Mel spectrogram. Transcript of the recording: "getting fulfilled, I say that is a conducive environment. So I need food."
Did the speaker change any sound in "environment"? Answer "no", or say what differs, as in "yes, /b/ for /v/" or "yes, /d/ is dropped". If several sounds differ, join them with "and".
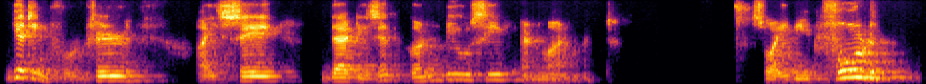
yes, /ɹ/ is dropped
